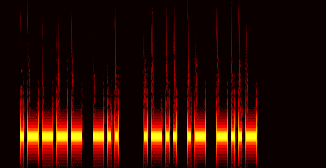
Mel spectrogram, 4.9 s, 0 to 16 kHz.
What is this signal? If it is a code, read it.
Morse code, heard as a keyed tone, about 22 wpm, 700 Hz. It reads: 1D LAX
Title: Field Day Exchanges - 22wpm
